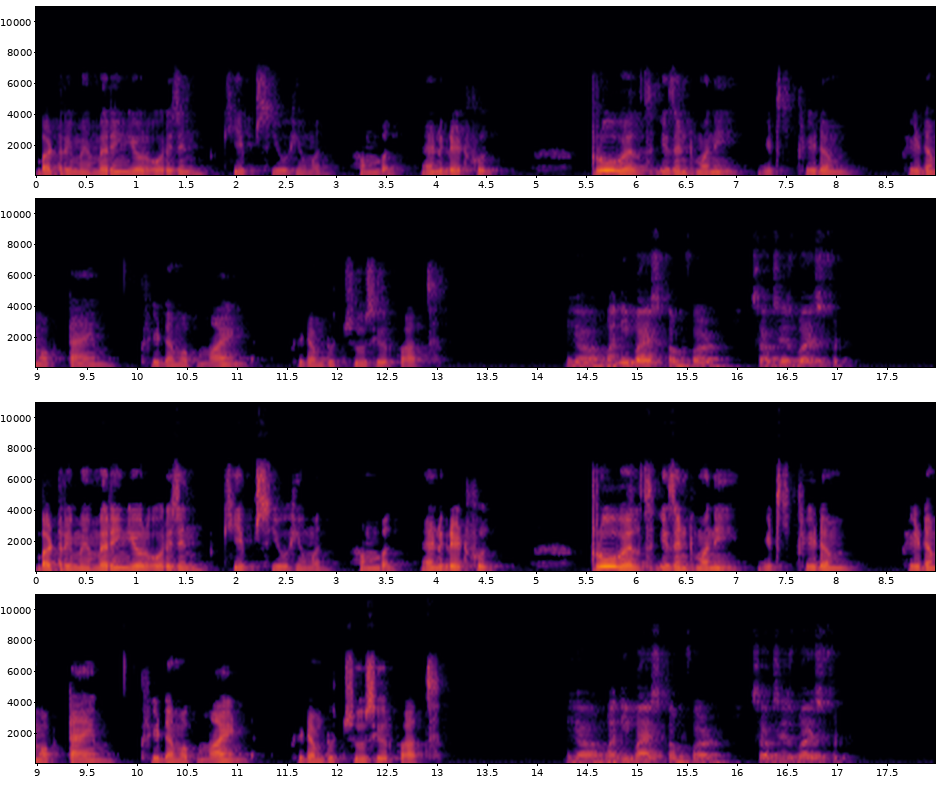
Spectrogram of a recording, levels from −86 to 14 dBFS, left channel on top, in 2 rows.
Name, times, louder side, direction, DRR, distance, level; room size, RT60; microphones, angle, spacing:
voice 1, 0.0-4.6 5.2-5.3 5.6-8.2 8.7-9.8 10.0-11.1 11.6-13.0, right 5 dB, 75° right, 0.6 m, -30 dB
voice 2, 14.3-17.0, left 2 dB, 10° left, 2.5 m, -35 dB
16.5 x 11.0 x 4.9 m
head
